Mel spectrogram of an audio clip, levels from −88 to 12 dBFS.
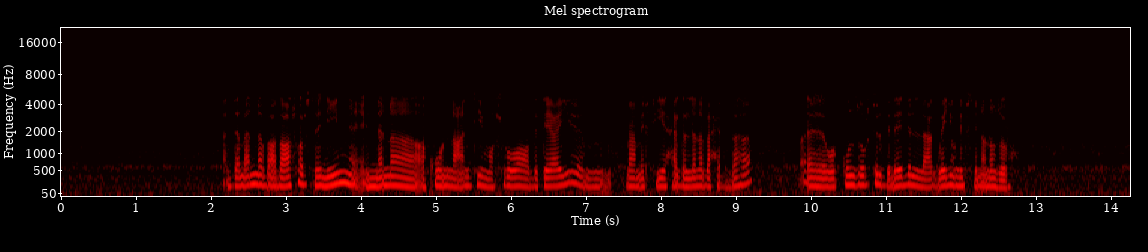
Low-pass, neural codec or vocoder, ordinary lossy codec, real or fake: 5.4 kHz; codec, 16 kHz, 8 kbps, FunCodec, trained on LibriTTS, 25 frames a second; none; fake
